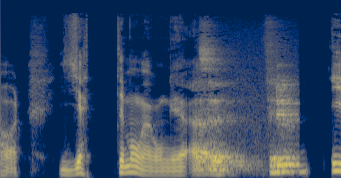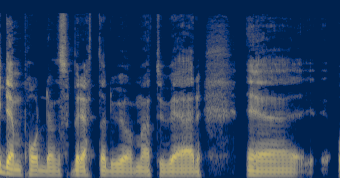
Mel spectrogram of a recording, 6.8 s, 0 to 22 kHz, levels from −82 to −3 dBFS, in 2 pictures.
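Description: Speech clip. From 1.96 to 2.97 s, the voice turns suddenly roomy and hollow, with thinner bass, likely a switch to a distant microphone. Level stays similar; room noise sits about 25 dB down.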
